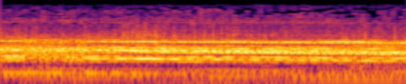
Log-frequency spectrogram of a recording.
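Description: Background music: a held chord of sustained tones that slowly slides down in pitch, with no beat.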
